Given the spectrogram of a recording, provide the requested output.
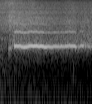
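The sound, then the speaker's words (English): A person whistles one long, loud, steady note for just over a second, slightly breathy, imitating a sharp whistle blast, with no talking. “Like right in my face, like a whistle.”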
